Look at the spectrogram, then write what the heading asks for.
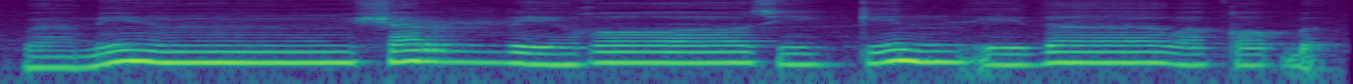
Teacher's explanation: Untuk ayat yang ketiga ini, hukum bacaannya yang pertama adalah ikfa, di mana nun sukun bertemu dengan shin, dibaca samar dan juga mendengung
